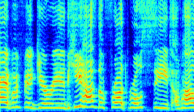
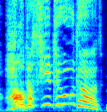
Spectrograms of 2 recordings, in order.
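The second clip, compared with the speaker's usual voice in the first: mock amazement; 7 semitones higher than usual. Mimics the characters' sudden amazement.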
